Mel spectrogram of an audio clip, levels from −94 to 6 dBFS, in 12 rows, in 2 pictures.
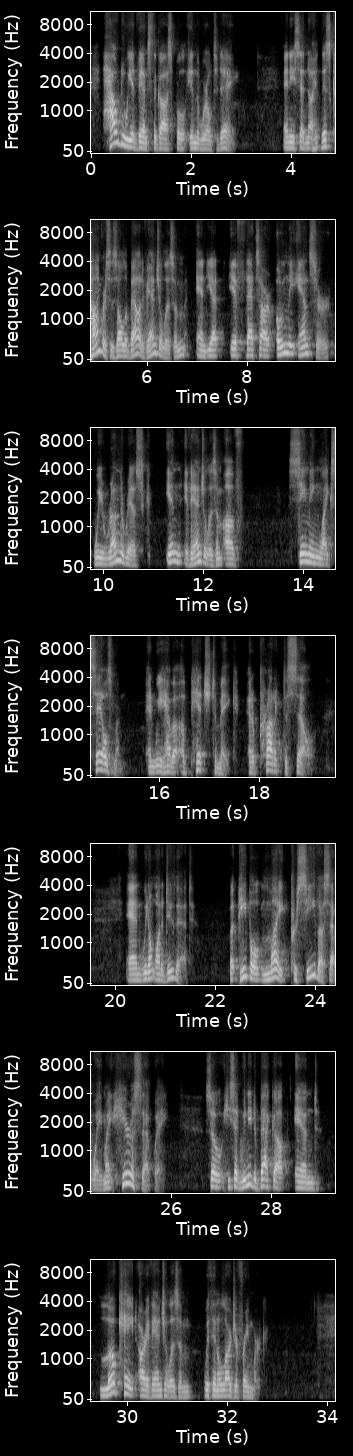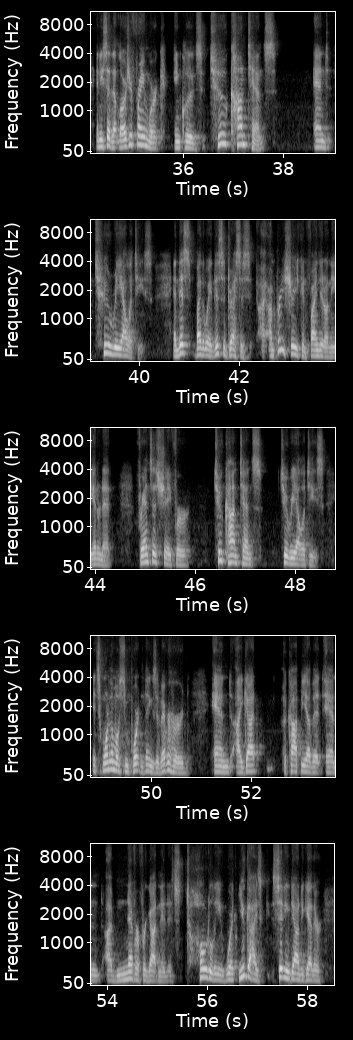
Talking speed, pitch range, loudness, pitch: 155 wpm, 125-170 Hz, -23 LUFS, 140 Hz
